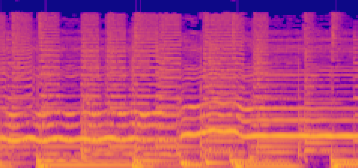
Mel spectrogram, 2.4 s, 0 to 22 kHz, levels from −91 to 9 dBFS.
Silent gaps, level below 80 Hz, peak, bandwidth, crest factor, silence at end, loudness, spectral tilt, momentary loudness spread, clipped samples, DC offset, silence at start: none; -22 dBFS; 0 dBFS; 16.5 kHz; 10 dB; 0 s; -11 LUFS; -4 dB/octave; 1 LU; under 0.1%; under 0.1%; 0 s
